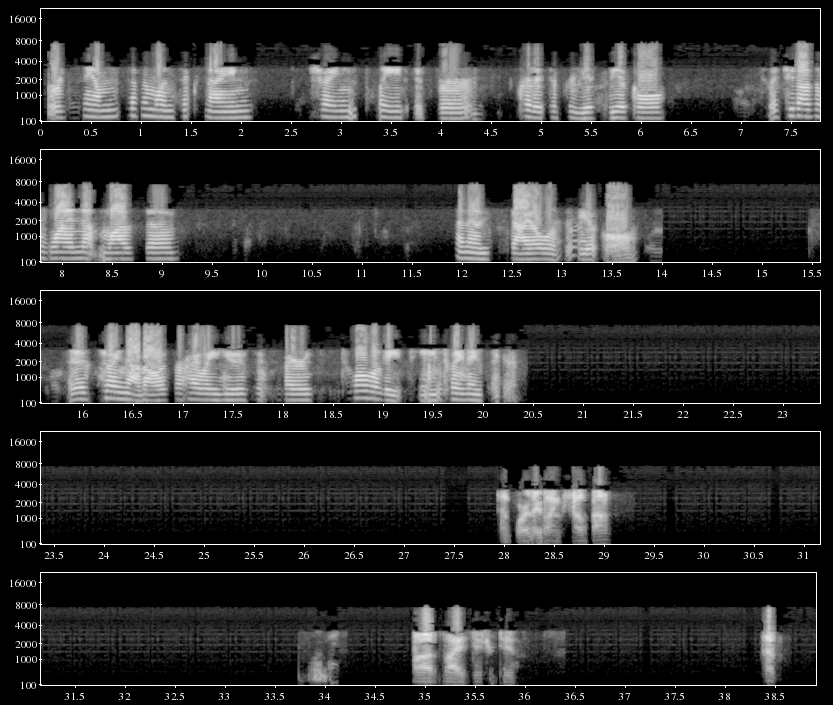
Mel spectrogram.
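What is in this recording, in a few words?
Sheriff East County, scanner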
